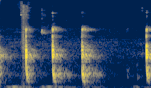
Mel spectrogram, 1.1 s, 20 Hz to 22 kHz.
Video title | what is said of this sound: Master Class for Home Inspectors: Step 7, Tips for Inspecting Stucco | It sounds kind of hollow. If it sounds hollow, that's a clue you may have an EIFS system.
